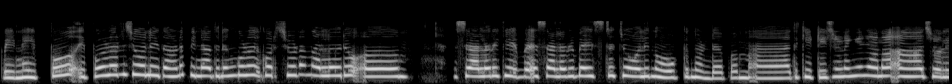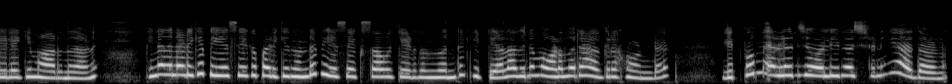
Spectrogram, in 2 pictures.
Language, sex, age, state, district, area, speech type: Malayalam, female, 45-60, Kerala, Kozhikode, urban, spontaneous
